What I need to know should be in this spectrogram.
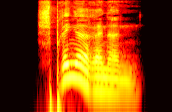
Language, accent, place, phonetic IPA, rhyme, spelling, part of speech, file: German, Germany, Berlin, [ˈʃpʁɪŋəʁɪnən], -ɪŋəʁɪnən, Springerinnen, noun, De-Springerinnen.ogg
- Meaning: plural of Springerin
